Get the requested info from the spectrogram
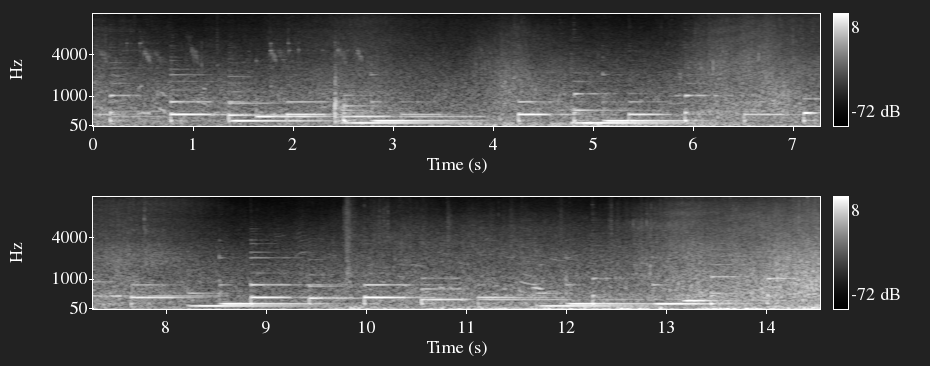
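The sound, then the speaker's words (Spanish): Ocean waves wash steadily onto a shore under intense sun, with soft, swelling surges, heard beneath a gentle melodic tune of sustained notes; no one speaks. “Y el mar tan brillante y azul.”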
